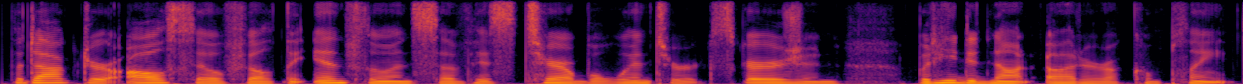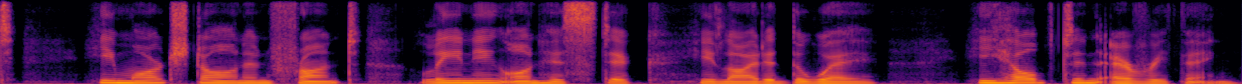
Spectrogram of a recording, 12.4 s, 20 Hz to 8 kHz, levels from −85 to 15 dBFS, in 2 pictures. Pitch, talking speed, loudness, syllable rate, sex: 155 Hz, 170 wpm, -18 LUFS, 4.7 syllables/s, female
